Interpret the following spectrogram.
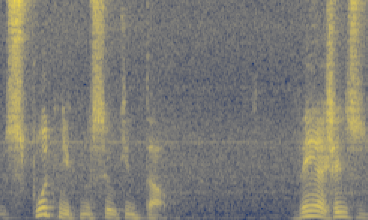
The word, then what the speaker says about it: Sputnik: E nesse filme, o que acontece é que lá há um camponês bastante humilde que cai, o Sputnik, quer dizer, o Sputnik, essa é a pronúncia correta.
